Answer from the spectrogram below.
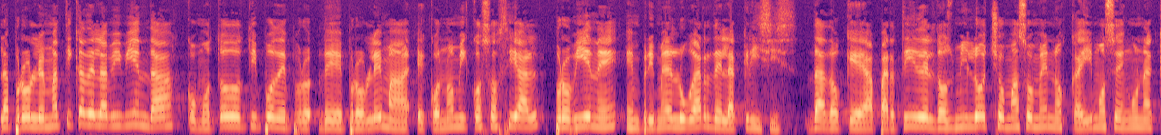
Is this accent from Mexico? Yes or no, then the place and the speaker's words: no; Peru; Conozco una paisana peruana que su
